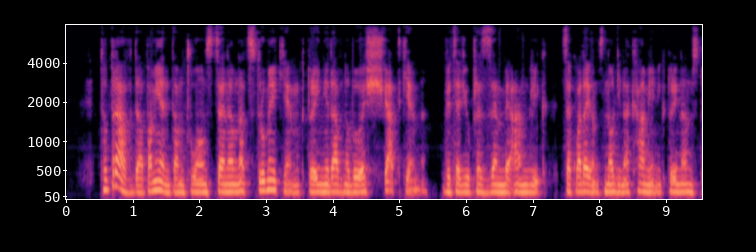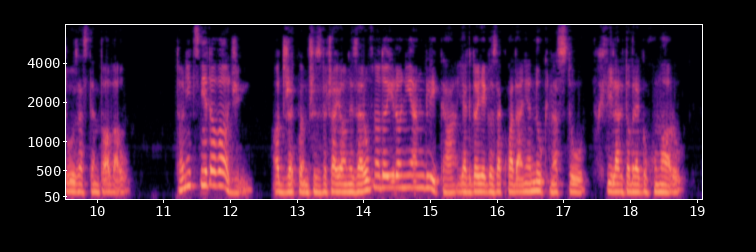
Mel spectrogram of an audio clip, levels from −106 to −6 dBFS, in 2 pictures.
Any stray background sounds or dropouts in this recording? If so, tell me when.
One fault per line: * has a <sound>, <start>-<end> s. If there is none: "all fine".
all fine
